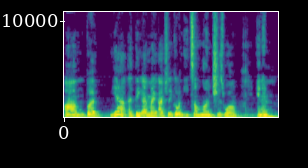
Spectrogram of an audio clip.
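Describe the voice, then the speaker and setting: Over music in the background and audible room echo, a woman speaks at a very deep, low pitch. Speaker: intern vlogger. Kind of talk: vlog talk to camera. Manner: fast.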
